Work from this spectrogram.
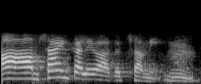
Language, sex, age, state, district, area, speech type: Sanskrit, female, 45-60, Tamil Nadu, Chennai, urban, conversation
